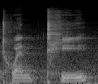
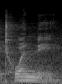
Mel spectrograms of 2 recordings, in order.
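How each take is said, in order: First: The T after the N is clearly pronounced. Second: The T after the N is dropped. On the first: "instead of saying twenty" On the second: "I say twenty with an N"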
